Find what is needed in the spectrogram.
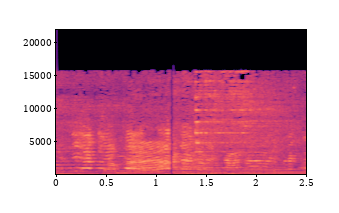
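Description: Children's voices calling and chattering, with music playing in the background.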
